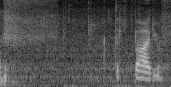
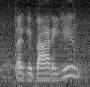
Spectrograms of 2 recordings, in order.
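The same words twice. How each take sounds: First: Slow, breathless pained whisper; toothache. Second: Normal voice, a touch pained; toothache. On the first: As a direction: whisper it through tooth pain. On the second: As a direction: say it aloud, wincing a little. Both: Real, not acted. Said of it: "meu dente tá doendo demais".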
